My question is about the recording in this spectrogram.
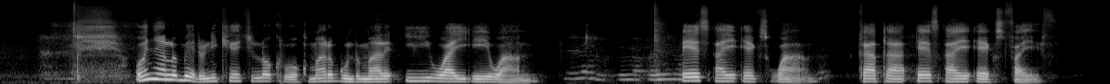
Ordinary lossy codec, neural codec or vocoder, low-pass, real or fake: MP3, 96 kbps; autoencoder, 48 kHz, 32 numbers a frame, DAC-VAE, trained on Japanese speech; 19.8 kHz; fake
